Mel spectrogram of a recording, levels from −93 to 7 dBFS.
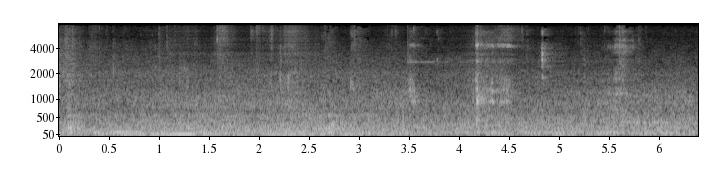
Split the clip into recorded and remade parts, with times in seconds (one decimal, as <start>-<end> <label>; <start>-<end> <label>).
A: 0.0-1.1 recorded; 1.1-2.6 remade; 2.6-3.9 recorded; 3.9-4.6 remade; 4.6-6.4 recorded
